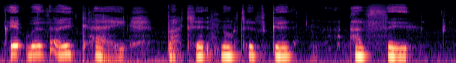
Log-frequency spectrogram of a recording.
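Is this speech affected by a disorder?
Yes: stammer; childhood stammering, attended small stammering therapy group; attending course in London on coping with stammer; here prolonged sounds.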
